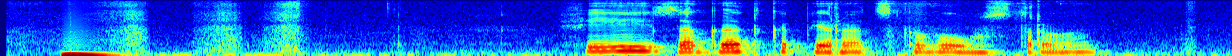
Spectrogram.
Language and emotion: Russian, neutral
